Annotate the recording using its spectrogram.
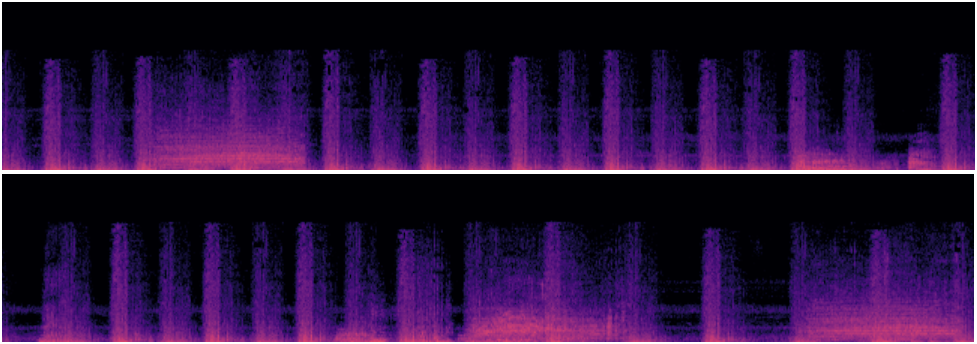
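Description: A large bird's wings flap in quick, steady beats.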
